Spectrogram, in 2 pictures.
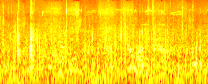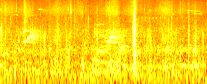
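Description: A group of people walking on an asphalt road: scattered footsteps and sharp clicks, one louder click about seven seconds in, under faint talk among the walkers.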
